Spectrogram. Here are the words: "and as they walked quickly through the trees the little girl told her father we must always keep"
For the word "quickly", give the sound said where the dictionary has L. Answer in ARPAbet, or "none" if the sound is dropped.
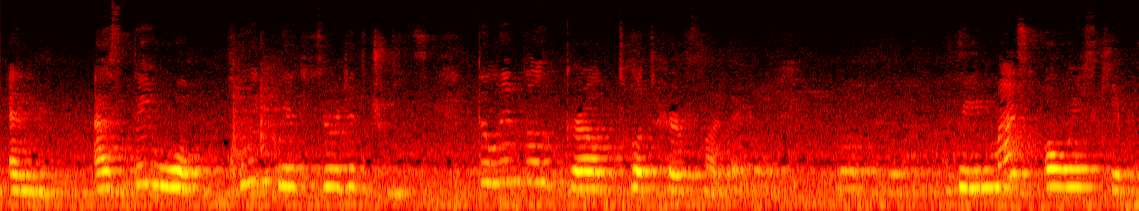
W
